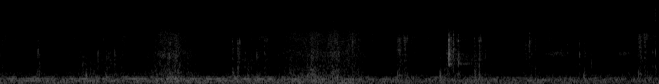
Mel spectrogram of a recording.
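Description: Footsteps crunch slowly over loose stones and gravel.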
